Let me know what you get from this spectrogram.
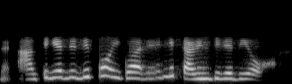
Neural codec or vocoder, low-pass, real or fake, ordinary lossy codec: codec, 24 kHz, 0.9 kbps, WavTokenizer, large speech release; 3.6 kHz; fake; AAC, 24 kbps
